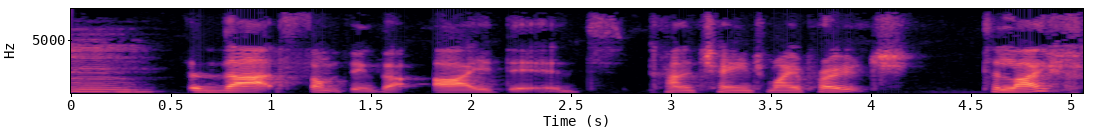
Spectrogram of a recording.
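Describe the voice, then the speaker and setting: A woman with a normal speaking voice talks at a fairly slow pace, her fairly low pitch showing ordinary pitch variation. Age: 30s. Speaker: podcast co-host. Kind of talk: casual chat.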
